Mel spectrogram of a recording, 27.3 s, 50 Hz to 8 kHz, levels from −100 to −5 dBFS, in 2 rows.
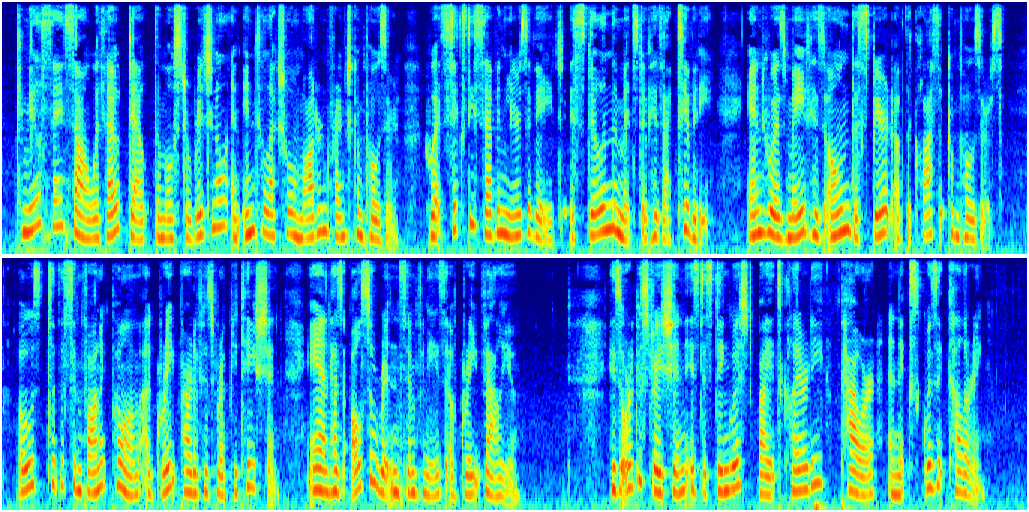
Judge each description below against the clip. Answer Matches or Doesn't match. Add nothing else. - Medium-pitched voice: Doesn't match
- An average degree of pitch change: Matches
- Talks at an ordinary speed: Matches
